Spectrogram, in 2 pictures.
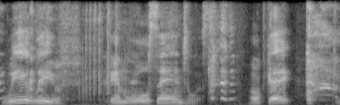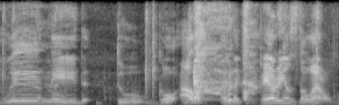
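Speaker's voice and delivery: slow, drawn-out mock Australian accent; comic Australian accent, word by word. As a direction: put on a hammy Australian accent, stretching the words. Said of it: "That was my Australian accent".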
